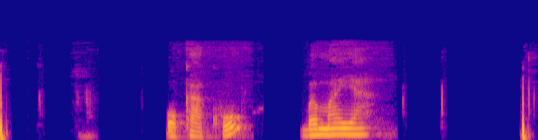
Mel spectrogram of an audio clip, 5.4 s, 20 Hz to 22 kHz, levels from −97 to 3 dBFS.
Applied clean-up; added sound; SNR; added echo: none; none; none; none.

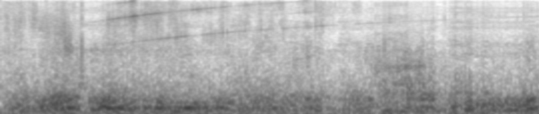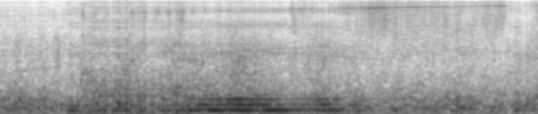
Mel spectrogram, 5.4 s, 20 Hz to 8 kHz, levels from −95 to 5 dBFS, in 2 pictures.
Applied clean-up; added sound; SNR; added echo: neural separator model SepFormer DNS4.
